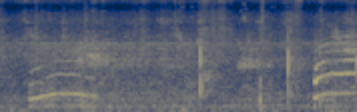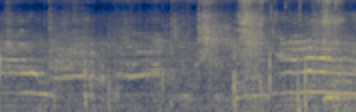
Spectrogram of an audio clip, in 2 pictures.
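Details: Kitten meowing: several short, thin, rising-then-falling meows scattered across the recording, with faint background hiss and some clicks.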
